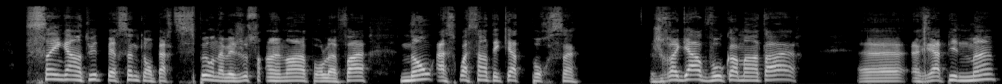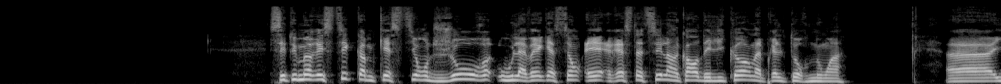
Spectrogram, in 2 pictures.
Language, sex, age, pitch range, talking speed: French, male, 30-49, 160-200 Hz, 125 wpm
